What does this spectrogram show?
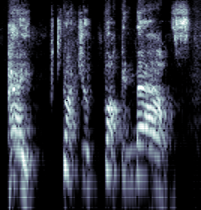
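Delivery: high, slow mock bark at the chatty squad; high drawn-out mock snarl; mimicked angry snap. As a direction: imitate a rude gunner snapping. Machine gunner snaps at squad.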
